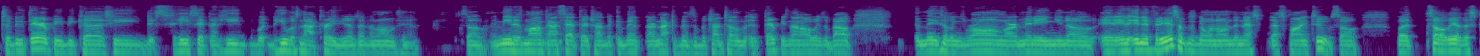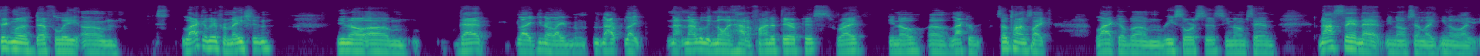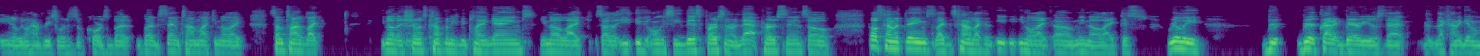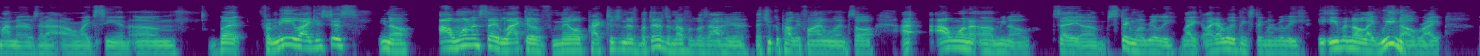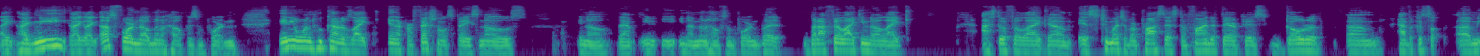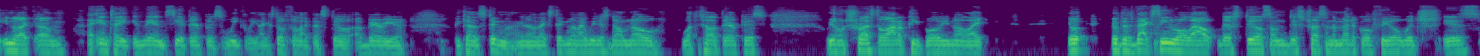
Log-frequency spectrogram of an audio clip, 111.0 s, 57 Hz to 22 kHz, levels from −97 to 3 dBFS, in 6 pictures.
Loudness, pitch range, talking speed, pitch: -28 LUFS, 95-110 Hz, 205 wpm, 100 Hz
